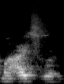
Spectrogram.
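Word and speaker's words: מעשר: verse 8 through 10, means 10th in Hebrew, and is pronounced ma'ashra.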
